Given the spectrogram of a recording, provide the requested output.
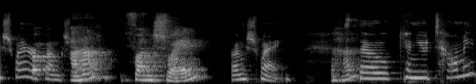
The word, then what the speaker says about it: feng shui: it correctly feng shui or functional feng shui feng shui so can you tell me just um a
